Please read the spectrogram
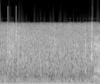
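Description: Suction gold dredge's engine running steadily across the river, heard as a loud, even drone while the dredge is working.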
